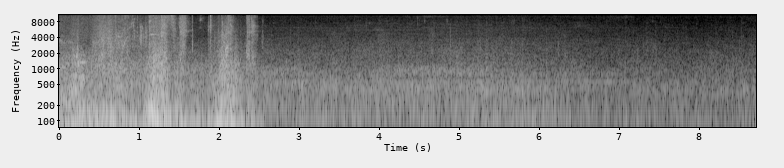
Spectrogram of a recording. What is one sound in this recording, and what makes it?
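Wind rushes loudly, then softens to a steady whoosh.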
